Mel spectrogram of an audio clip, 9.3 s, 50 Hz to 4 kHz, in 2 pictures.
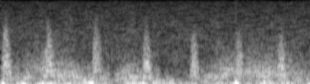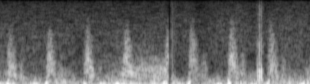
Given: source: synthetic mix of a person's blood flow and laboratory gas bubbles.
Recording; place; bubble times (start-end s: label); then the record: Doppler ultrasound of blood flow; subclavian vein
8.48-8.61 s: bubbles
From the record:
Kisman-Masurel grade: 112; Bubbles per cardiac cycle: 1 to 2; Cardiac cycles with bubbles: 1 to 10%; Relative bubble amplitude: moderate (0.250 to 0.450); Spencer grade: 1 (occasional bubble signal discernible with the cardiac motion signal, with majority of cardiac periods free of bubbles); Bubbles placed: anywhere in the cardiac cycle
